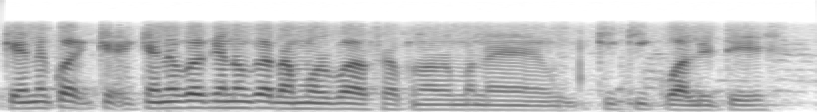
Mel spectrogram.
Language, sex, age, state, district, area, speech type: Assamese, male, 30-45, Assam, Sonitpur, rural, conversation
